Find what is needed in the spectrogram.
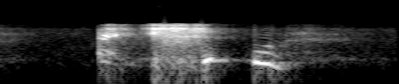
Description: Whilst listening to sneezes on You Tube I decided to induce and this was the result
